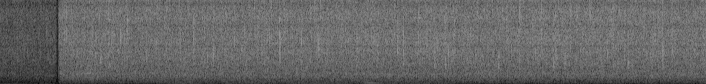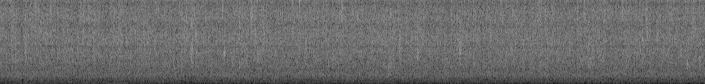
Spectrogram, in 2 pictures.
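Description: Heavy rain falling steadily, a dense even hiss of drops on grass and roof that comes in abruptly about half a second in.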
